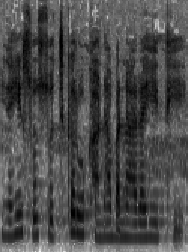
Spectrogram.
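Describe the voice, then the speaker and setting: A woman's voice: medium pitch, fairly even intonation, a little slow, slight background noise. A woman narrator reading a scripted moral bedtime story for an animation.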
